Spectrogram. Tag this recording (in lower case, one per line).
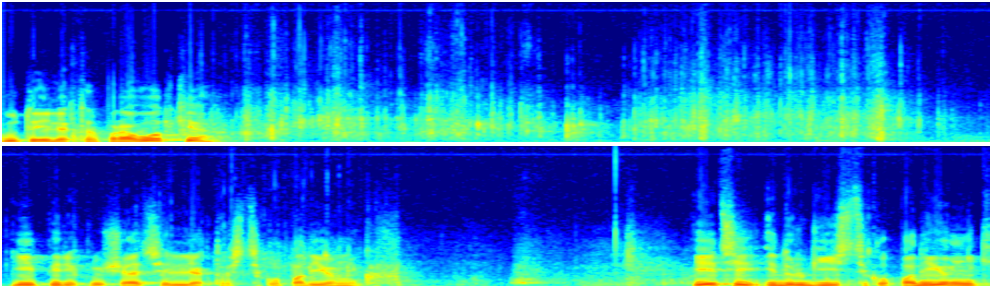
speech
crumpling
